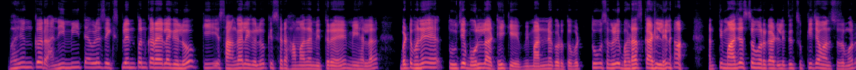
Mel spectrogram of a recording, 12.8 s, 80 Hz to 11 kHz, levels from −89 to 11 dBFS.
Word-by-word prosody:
भयंकर 220 +5 -3
आणि 165 +8 -3
मी 205 +3 -6
त्यावेळेस 205 -1 -5
एक्सप्लेन 200 +2 -1
पण 215 0 -3
करायला 200 -2 +5
गेलो, 180 +7 +1 0.2
की 185 +1 -5
सांगायला 175 +1 +2
गेलो, 165 +4 -4
की 195 - -7
"सर 175 0 -5
हा 150 - -6
माझा 155 +1 -1
मित्र 150 +1 -3
आहे, 145 +5 +2
मी 160 -4 -4
ह्याला" 145 +5 -3 0.4
बट 180 +4 +1
म्हणे, 175 +3 +3 0.3
"तू 175 -1 -2
जे 205 - +5
बोलला 180 +3 +3
ठीक 170 -1 -2
आहे, 130 -4 0
मी 125 +3 -12
मान्य 135 +4 0
करतो. 145 -2 -5
बट 145 +2 -6 0.2
तू 195 +1 -4
सगळी 185 0 0
भडास 175 +3 +3
काढली 180 -2 +6
ना 195 +1 +2 0.4
आणि 150 0 -8
ती 205 - -4
माझ्याच 180 +2 +6
समोर 195 -4 0
काढली 165 -1 +1
ते 180 - -4
चुकीच्या 185 +3 -2
माणसासमोर." 150 +1 -5
175 Hz, 200 wpm, -24 LUFS, 155-195 Hz, 0.4 s, काढली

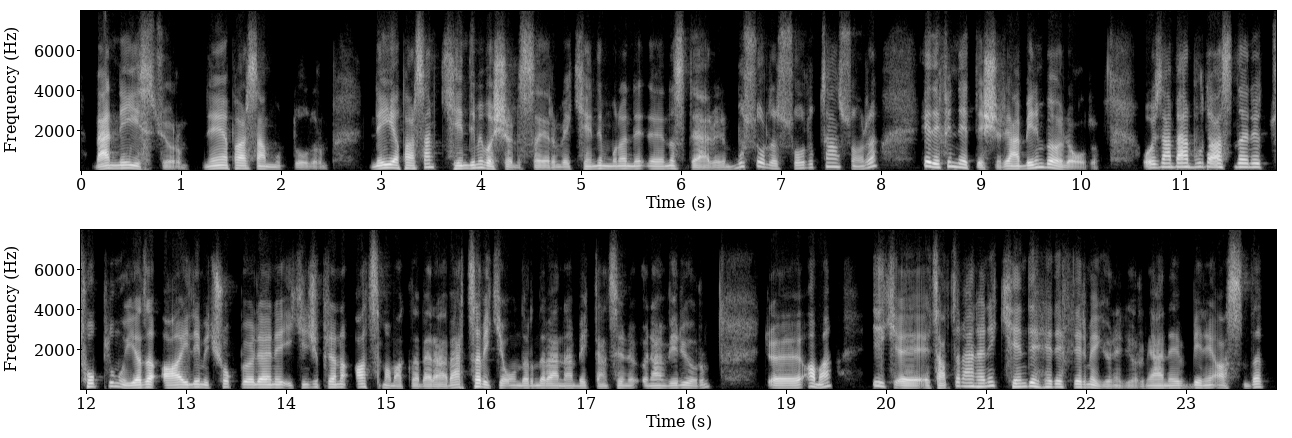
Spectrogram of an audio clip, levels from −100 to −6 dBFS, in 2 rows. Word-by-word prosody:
"Ben 130 +1 +6
neyi 140 -1 +3
istiyorum, 95 -6 -8
ne 120 - -1
yaparsam 130 -5 +3
mutlu 90 -1 -11
olurum, 75 -2 -11 0.4
neyi 140 +4 +5
yaparsam 140 +3 +3
kendimi 135 +2 -1
başarılı 95 -8 +1
sayarım 80 +3 -4
ve 100 - -4
kendim 115 +4 -3
buna 120 +1 0
ne 115 0 -2
eee, 115 -1 -3
nasıl 125 -2 -3
değer 80 0 -2
veririm?" 90 +3 -8
Bu 200 - -4
soruları 150 - -3
sorduktan 165 - -5
sonra 190 - -5 0.4
hedefin 210 0 +4
netleşir. 160 -5 +1
Yani, 115 -1 +3
benim 155 +7 +2
böyle 170 - +4
oldu. - - -7 0.4
O - - +1
yüzden 185 +2 +2
ben 195 -1 +6
burada 195 +2 +2
aslında, 185 +1 +3
hani, 185 0 +1
toplumu 160 -2 -1
ya 120 +2 +5
da 135 - +6
ailemi 125 +3 +4
çok 145 +2 -4
böyle 130 0 +4
hani 130 0 +3
ikinci 130 +4 -6
plana 140 0 0
atmamakla 105 -10 -2
beraber 90 +7 0
tabii 165 -8 +4
ki 110 - -5
onların 105 0 -4
da 100 - 0
benden 100 -1 -1
beklentilerine 100 +1 -7
önem 100 0 -4
veriyorum, 110 +3 -4 0.6
eee, 110 +1 +3
ama 140 +9 +3 0.4
ilk, 185 -6 -3
eee, 100 -2 +4
etapta 105 - -2
ben, 175 0 +1
hani, 190 +5 0
kendi 160 0 0
hedeflerime 145 -3 0
yöneliyorum. 75 -3 -9
Yani, 105 0 -1
beni 115 -1 -1
aslında 140 +11 -2
125 Hz, 170 wpm, -25 LUFS, 100-145 Hz, 0.6 s, Ben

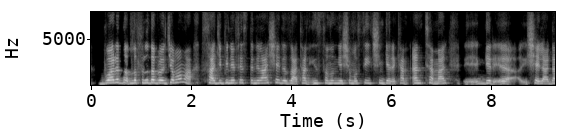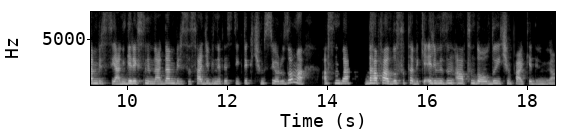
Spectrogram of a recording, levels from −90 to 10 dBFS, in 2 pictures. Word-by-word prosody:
Bu 220 +8 +4
arada 290 -4 +5
lafını 285 +1 +3
da 305 -4 +8
böleceğim 285 +2 +4
ama 335 -10 -1
sadece 260 -3 +3
bir 285 -1 +2
nefes 285 +1 -1
denilen 270 +1 +1
şey 285 -1 -4
de 255 - +2
zaten 245 +2 0
insanın 255 0 0
yaşaması 250 +1 -2
için 255 -1 -3
gereken 245 0 -2
en 265 0 +2
temel, 250 -2 0 0.3
eee, 195 0 -6
ger 430 - +2
a, - - -9
şeylerden 240 -1 +2
birisi, 240 0 -9
yani, 210 0 -1
gereksinimlerden 240 -1 0
birisi. 220 -2 -11
Sadece 225 +1 -2
bir 230 +1 -7
nefes 240 +2 -8
deyip 230 -1 -14
de 245 0 -4
küçümsüyoruz 235 -1 -7
ama 295 -9 +1 0.4
aslında 240 +1 -1 0.3
daha 265 +3 +4
fazlası 245 -2 +1
tabii 220 -5 -4
ki - - -5
elimizin 245 0 -1
altında 240 -1 -2
olduğu 220 +2 -3
için 235 0 -7
fark 215 -1 -4
edilmiyor. 185 -4 -8
245 Hz, 145 wpm, -22 LUFS, 230-265 Hz, 0.4 s, da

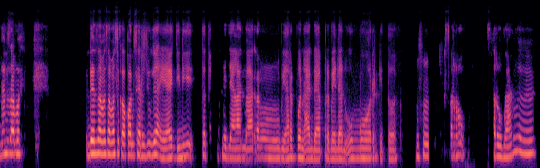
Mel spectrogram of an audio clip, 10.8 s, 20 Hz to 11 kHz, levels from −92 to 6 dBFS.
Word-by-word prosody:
Dan 215 +2 0
sama 220 0 +5 1.3
dan 220 +4 +8
sama-sama 215 -1 +6
suka 210 -3 +2
konser 195 0 +3
juga 200 +1 +3
ya 155 +1 +3
jadi, 165 +3 0 0.3
tetap 195 +5 -7 0.2
ngejalan 150 -2 -1
bareng 155 +2 -1 0.4
biarpun 155 +2 0
ada 140 0 0
perbedaan 145 -1 -2
umur 150 +1 -2 0.2
gitu, 135 +1 -11 0.5
mhm, 185 +2 -4 0.4
seru, 185 +1 -6 0.4
seru 185 -2 -2
banget. 225 +3 -1
175 Hz, 115 wpm, -26 LUFS, 150-210 Hz, 1.3 s, dan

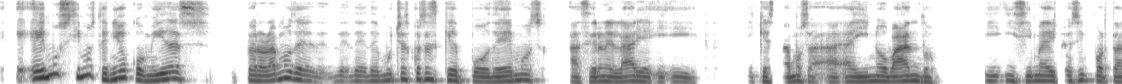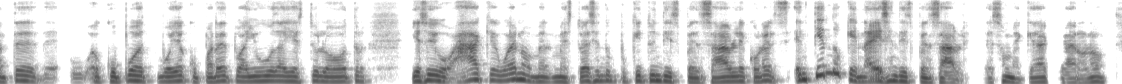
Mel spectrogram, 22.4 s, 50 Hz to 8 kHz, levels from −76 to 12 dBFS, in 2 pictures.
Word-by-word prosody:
He 435 - +1
he - - +9
hemos 295 +7 +5
sí 230 - +3
hemos 270 +2 +2
tenido 180 +6 +3
comidas, 160 +2 +2 0.3
pero 140 -2 0
hablamos 170 +8 +2
de 150 -5 +1
de 120 +3 -10
de 130 -1 -5
de 135 0 -3
muchas 150 +4 -2
cosas 170 -2 0
que 145 -1 0
podemos 130 +3 -1 0.2
hacer 115 +1 -1
en 125 - 0
el 115 -1 +1
área 125 0 +1
y 110 - -4
y 110 -2 -7 0.5
y - - -16
que 120 - -3
estamos 115 +3 -1
a 110 -1 -5
ahí 115 0 +1
innovando. 125 -2 +2 0.4
Y 130 -1 -6
y 135 - -2
sí 130 -1 -1
me 135 0 0
ha - - +1
dicho, 135 +1 -2
es 135 +1 0
importante 130 -2 -2
de 100 -2 -13
u 100 -1 -15
ocupo 120 +4 +1
voy 120 +2 +1
a 135 - +1
ocupar 110 -3 -4
de 130 +1 +2
tu 125 - -5
ayuda, 130 +2 +1
y 125 0 +1
esto 120 +4 -4
y - - 0
lo 120 -1 +1
otro. 120 +1 -3 0.4
Y 125 - -1
eso 125 - +2
digo, 135 -5 +2
ah, 160 0 +3
qué 150 -2 -3
bueno, 155 +1 +2
me 115 0 -1
me 115 0 0
estoy 110 +3 -1
haciendo 130 +2 -1
un 125 - -12
poquito 130 +3 -3
indispensable 120 -2 +2
con 115 0 -2
él. 140 - +1
S 140 +5 -5
entiendo 280 - +2
que 145 -7 +1
nadie 110 -1 +4
es 115 - +5
indispensable, 120 -6 +1
eso 95 +6 -3
me 100 -6 0
queda 110 +3 -1
claro, 95 -1 -5
¿no? 110 0 -3
125 Hz, 205 wpm, -21 LUFS, 115-140 Hz, 0.5 s, he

